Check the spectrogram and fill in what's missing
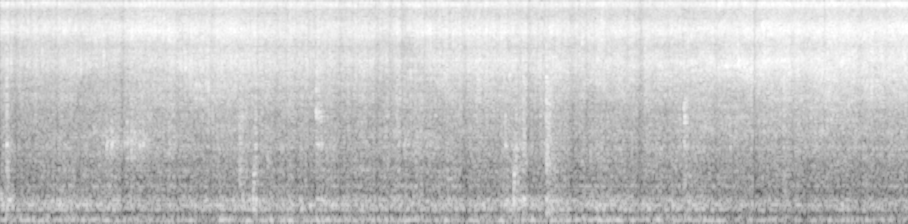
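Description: Boiled peas sautéing in a pan for samosa chaat give off a steady sizzle and hiss of frying. It runs continuously at moderate loudness and close by, with faint stirring clicks and no talking.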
